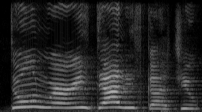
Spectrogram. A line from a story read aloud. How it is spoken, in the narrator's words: cried Mr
